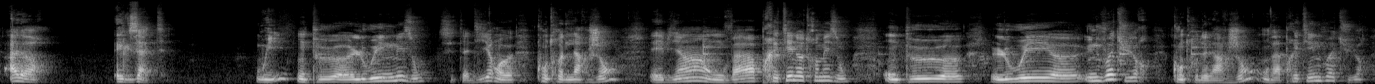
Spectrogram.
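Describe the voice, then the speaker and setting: A French-accented male teacher walks young pupils through spelling words one by one, asking questions and cheering each answer. His voice swings up and down with lively, animated pitch, and it rings in a roomy, echoey space. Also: a little slow. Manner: encouraging, patient, questions and praises pupils. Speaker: primary school teacher. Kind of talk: remote spelling lesson for young children.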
